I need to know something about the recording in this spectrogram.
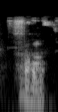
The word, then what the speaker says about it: salmon: The L is not pronounced. Salmon. Salmon.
